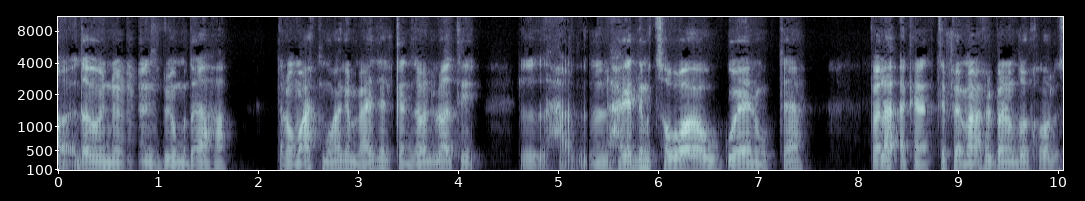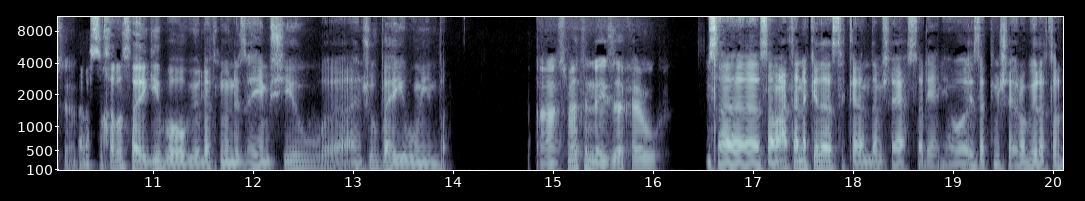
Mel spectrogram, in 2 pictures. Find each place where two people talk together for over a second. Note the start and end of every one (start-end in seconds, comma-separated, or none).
none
